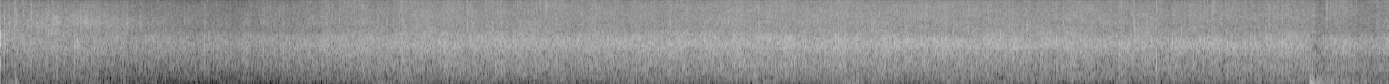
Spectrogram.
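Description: Audience applauding steadily, building over the first couple of seconds and starting to die away at the end. A short low thump comes just before it fades.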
